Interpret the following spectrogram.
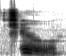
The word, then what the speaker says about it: Ts'uu: And this sound is similar to CH, but with a little more aggression to it.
